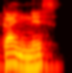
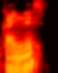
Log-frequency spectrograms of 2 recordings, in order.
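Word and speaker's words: KINDNS: un programa nuevo que se denomina Kindness, se escribe K-I-N, perdón, K-I-N-D-N-S, digamos, Kindness, que es un conjunto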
